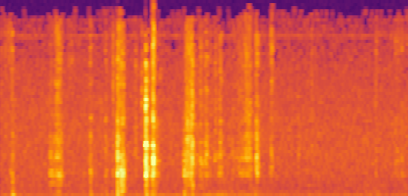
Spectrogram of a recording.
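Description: Small craft scissors snipping cardstock: a few faint, short snips as the corners of small glue tabs are cut at an angle.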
